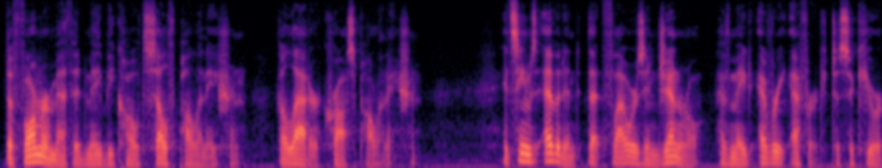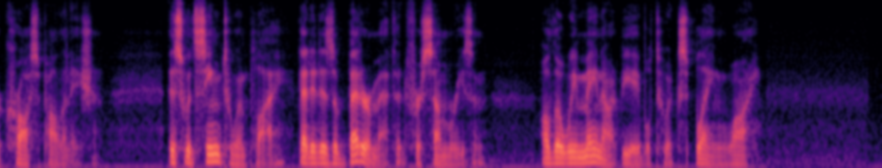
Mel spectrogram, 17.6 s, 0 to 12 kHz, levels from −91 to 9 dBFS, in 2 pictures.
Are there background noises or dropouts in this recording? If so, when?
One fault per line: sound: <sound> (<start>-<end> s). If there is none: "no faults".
no faults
